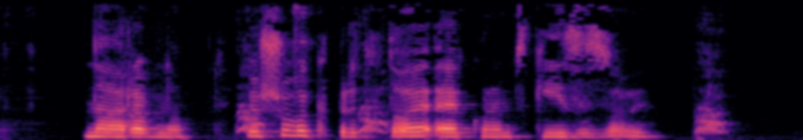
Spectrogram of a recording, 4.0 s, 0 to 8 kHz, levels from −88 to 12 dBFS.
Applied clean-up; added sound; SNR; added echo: neural mask model RNNoise.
